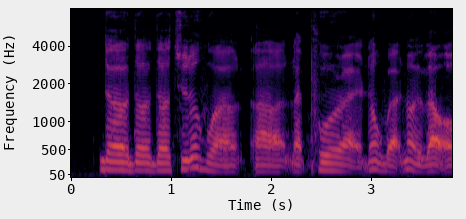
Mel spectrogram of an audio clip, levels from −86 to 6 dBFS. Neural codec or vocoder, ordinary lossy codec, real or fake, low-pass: codec, 16 kHz, 8 kbps, FreqCodec, larger model; none; fake; none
